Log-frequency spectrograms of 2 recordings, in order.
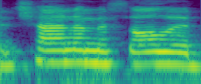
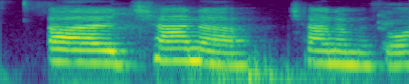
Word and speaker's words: chana masala: stuff like that, and making I made a chana masala dish just the other day.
